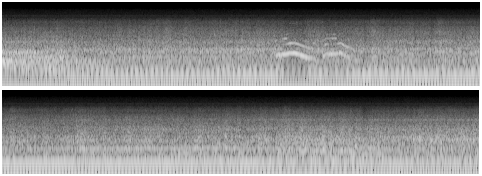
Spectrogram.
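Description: Water washes against a boat's hull.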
